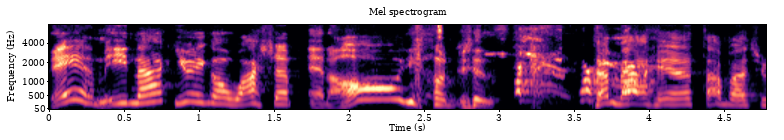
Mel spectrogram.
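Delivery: put-on disgusted complaint. Acting out a man in a picture who smelled something: voicing a man disgusted by a smell. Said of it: "He like".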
